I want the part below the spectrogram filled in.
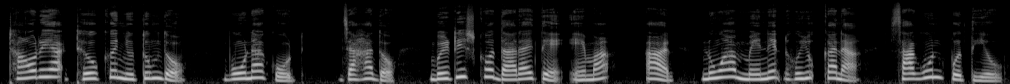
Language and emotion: Santali, neutral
